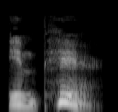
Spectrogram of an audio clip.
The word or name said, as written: impair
